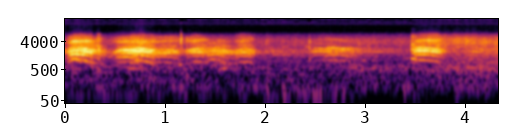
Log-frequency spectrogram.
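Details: Hoarse, drawn-out crow caws, two or three strong calls followed by softer ones, with steady background hiss.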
